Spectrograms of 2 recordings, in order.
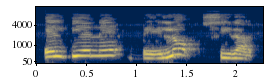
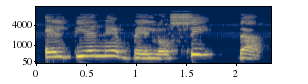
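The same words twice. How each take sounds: First: The stress is on the second syllable, lo. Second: The stress is on the third syllable, ci.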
